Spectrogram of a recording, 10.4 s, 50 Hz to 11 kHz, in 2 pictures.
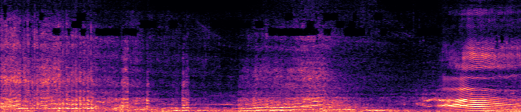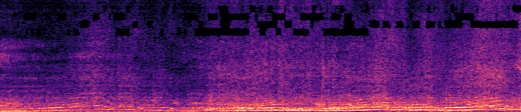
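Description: Drift car making a run at a D1GP Malaysia drifting event, its engine rising and falling in revving sweeps with a louder surge midway, heard at a distance under the noise of the venue.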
